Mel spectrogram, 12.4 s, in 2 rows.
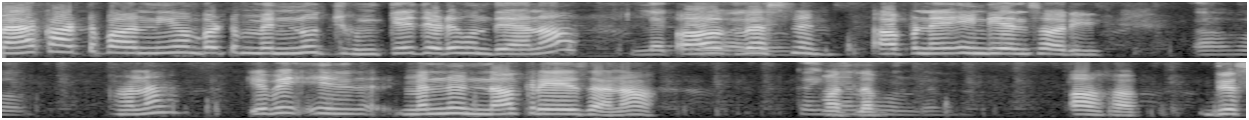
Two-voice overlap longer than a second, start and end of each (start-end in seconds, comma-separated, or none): none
